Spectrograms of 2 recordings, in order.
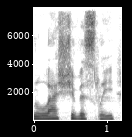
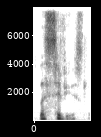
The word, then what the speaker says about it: lasciviously: There is however no objection in other enjoyments like touching lashivously, hugging and whatever and rubbing. How do you say it? Lasciviously.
